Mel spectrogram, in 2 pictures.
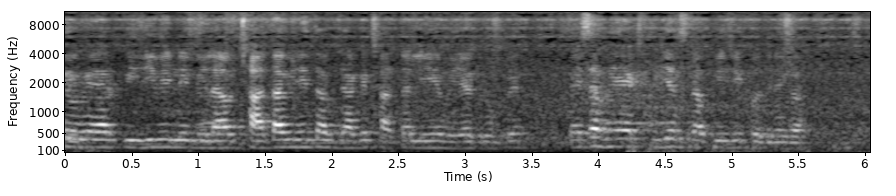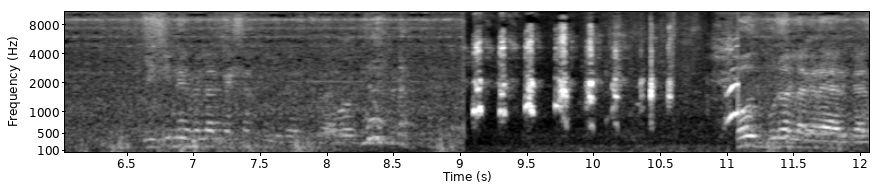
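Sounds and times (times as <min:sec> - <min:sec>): man talking: 0:06.6 - 0:08.5, 0:11.1 - 0:12.0
young child laughing: 0:08.2 - 0:11.2.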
